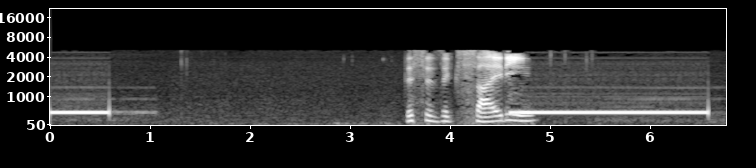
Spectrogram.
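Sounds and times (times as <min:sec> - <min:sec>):
electronic telephone ringing tone of an outgoing call: 0:00.0 - 0:01.1, 0:04.6 - 0:06.7
person speaking over the telephone line: 0:03.6 - 0:04.8
speech: 0:03.6 - 0:05.0.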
